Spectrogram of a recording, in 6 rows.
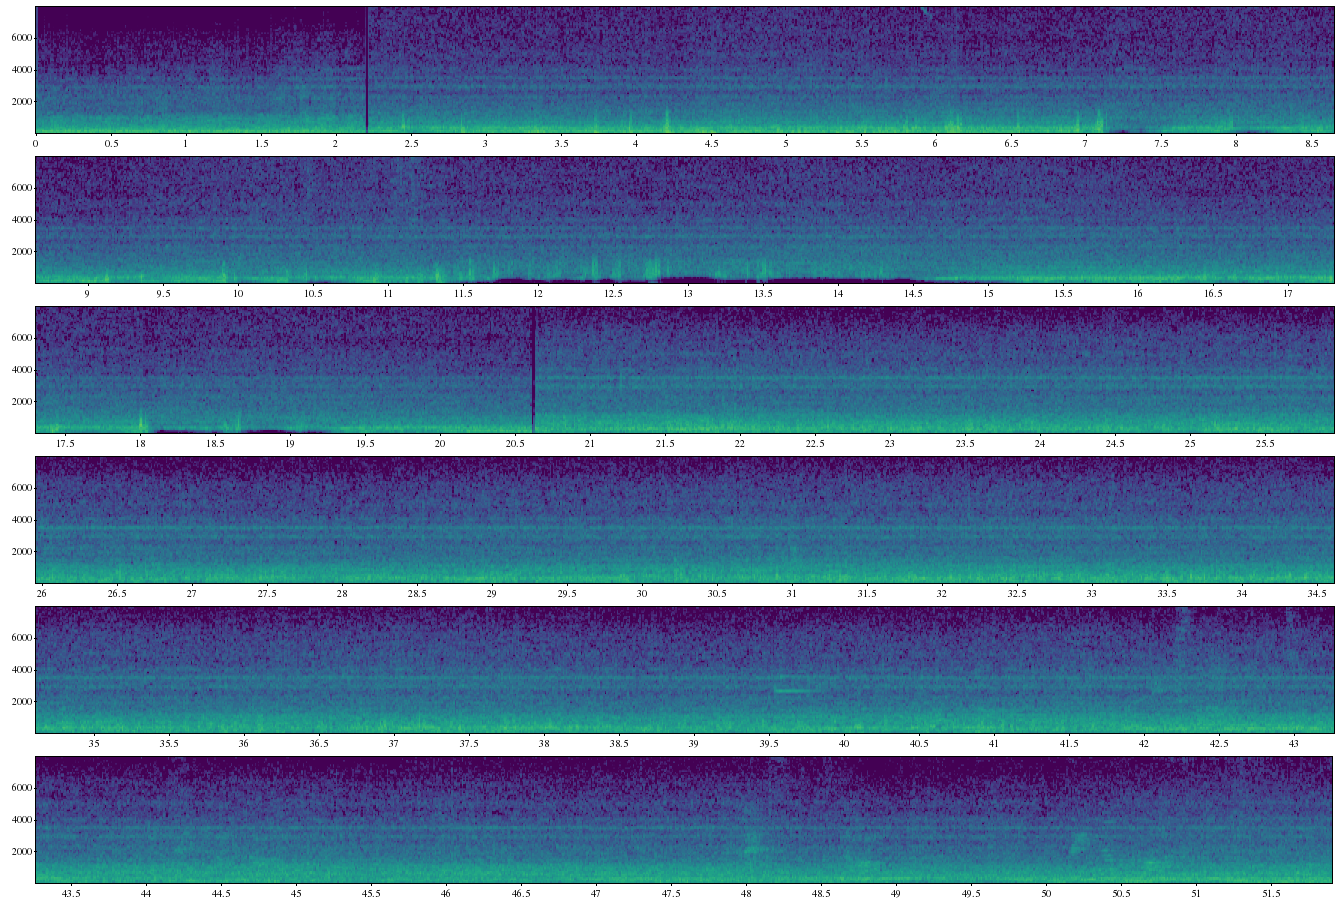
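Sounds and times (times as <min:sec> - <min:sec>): train wheels rumbling on track: 0:00.0 - 0:11.0, 0:19.5 - 0:51.9.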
